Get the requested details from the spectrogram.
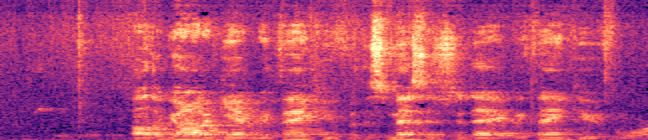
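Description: A younger man speaks steadily into a microphone in an echoing room.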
